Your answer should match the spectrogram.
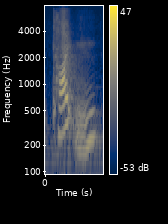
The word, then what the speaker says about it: chitin: Chitin, which is not, it's pronounced, the CHITIN word is pronounced chitin, makes up the cell wall of fungus.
